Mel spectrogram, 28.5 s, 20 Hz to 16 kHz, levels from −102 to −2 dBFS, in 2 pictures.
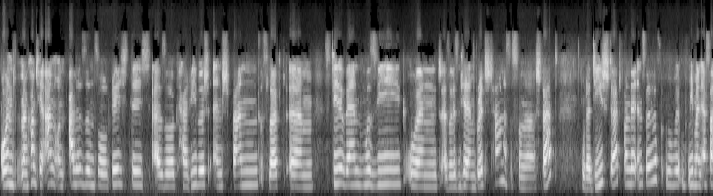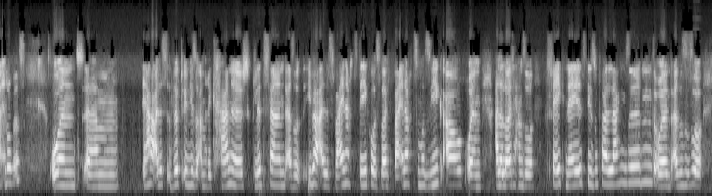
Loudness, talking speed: -15 LUFS, 155 wpm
